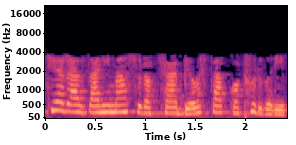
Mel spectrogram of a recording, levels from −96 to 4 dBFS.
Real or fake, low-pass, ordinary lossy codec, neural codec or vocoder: real; 3.6 kHz; none; none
